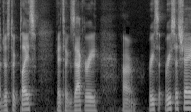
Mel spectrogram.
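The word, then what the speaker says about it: Zaccharie Risacher: They took Zachary Risacher, I believe is how you say his name.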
